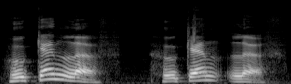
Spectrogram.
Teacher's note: N dan l masih dalam satu lokasi suara yang sama, yaitu behind the teeth. Maka bisa disambungkan.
